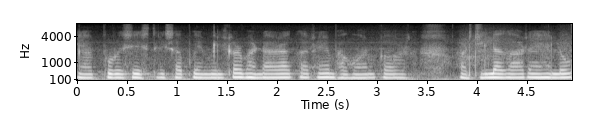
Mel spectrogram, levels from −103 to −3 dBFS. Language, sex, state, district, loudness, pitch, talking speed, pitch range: Hindi, female, Bihar, Vaishali, -15 LUFS, 195 Hz, 205 wpm, 190-200 Hz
